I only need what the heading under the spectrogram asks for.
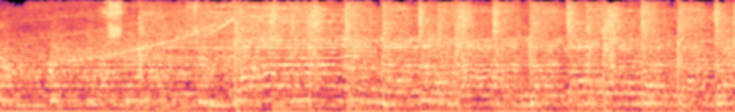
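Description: A loud, dense pop track built on a steady thumping dance beat, with layered synth melody lines that echo another song's tune, playing continuously without any talking.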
